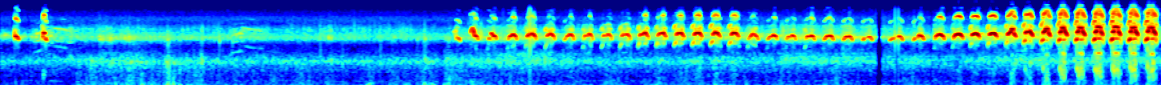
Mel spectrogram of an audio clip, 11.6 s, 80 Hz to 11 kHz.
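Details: At the Whirley Crane nest, March 22, 2019, an osprey reacts to a visitor. A couple of calls open, then quiet, then a long train of shrill whistled chirps that builds louder and quickens toward the end.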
